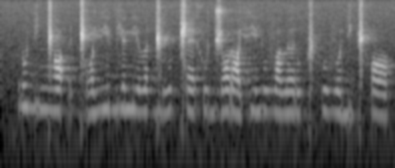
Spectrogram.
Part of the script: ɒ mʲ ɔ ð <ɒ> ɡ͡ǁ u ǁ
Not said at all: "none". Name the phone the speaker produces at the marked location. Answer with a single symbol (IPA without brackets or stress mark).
ʌ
